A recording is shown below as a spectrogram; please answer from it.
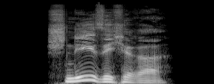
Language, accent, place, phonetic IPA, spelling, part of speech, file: German, Germany, Berlin, [ˈʃneːˌzɪçəʁɐ], schneesicherer, adjective, De-schneesicherer.ogg
- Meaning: 1. comparative degree of schneesicher 2. inflection of schneesicher: strong/mixed nominative masculine singular 3. inflection of schneesicher: strong genitive/dative feminine singular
